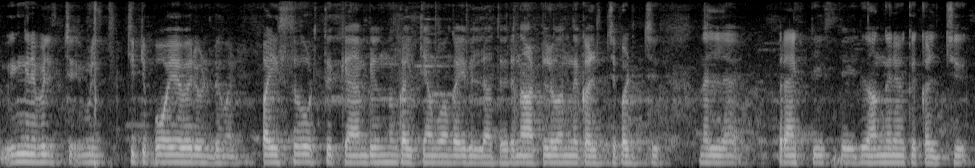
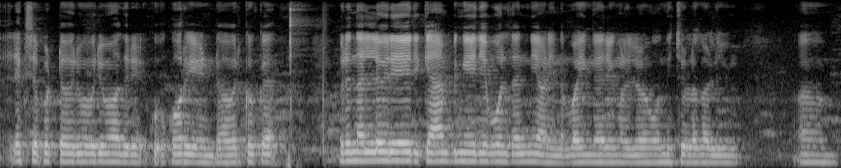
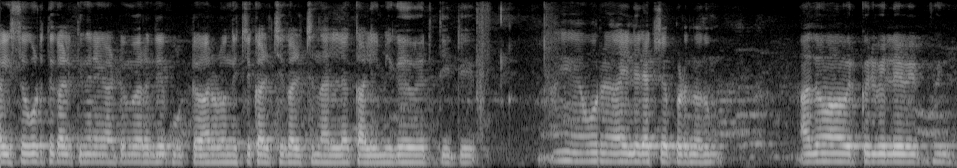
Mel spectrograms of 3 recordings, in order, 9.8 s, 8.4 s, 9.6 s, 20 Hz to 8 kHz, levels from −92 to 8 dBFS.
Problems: none marked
